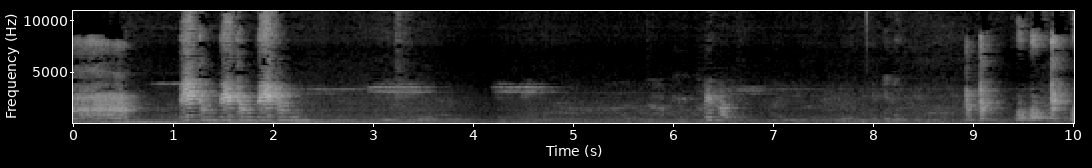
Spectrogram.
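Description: A common myna talks, giving rapid, speech-like phrases in quick bursts with harsh, grating tones, followed by quieter murmurs and a few sharp notes near the end.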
